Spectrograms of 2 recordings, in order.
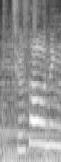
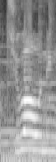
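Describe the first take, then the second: First: The second syllable begins with an s sound. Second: The second syllable begins with a w sound. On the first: This is a dialect or old form. The speaker calls it wrong. "아니라" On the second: This is the standard form. The speaker calls it right. "올바른 표현입니다"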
